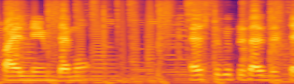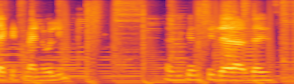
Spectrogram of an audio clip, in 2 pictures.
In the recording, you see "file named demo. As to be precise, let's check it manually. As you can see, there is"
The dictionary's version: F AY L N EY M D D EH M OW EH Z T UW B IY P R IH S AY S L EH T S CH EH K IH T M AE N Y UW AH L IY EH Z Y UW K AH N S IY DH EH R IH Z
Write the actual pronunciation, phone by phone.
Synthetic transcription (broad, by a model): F AY L N EY M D D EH M OW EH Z T UW B IY P R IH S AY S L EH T CH EH K IH T M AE N Y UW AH L IY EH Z Y UW K AH N S IY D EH R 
